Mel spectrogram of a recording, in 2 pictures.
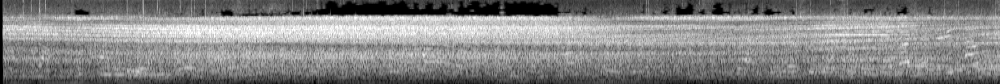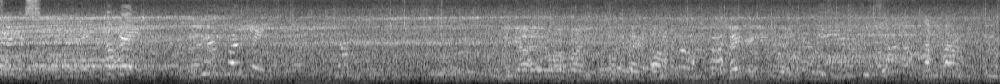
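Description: Model train of a diesel locomotive and tank cars rolling past close by: the running noise of the wheels on the track, loudest over the first few seconds, over a steady low hum. Crowd chatter in the background.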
